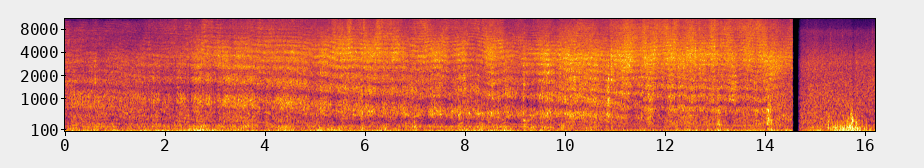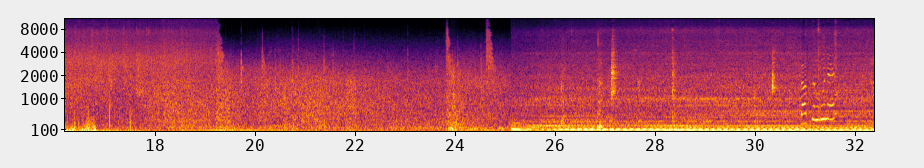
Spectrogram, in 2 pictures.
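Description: Heavy rain and wind hiss, broken off suddenly about halfway through. Near the end a boatyard travel lift's engine starts a steady low hum.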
